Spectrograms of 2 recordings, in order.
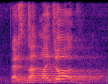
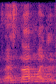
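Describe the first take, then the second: First: Put-on high, slow, indignant old lady; old lady's protest. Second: Put-on squeaky high old lady insisting; indignant old lady. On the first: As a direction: play a shocked old woman denying the dog. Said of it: "Mister Goldberg says". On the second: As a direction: push up into a shrill old woman's protest. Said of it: "She's not".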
